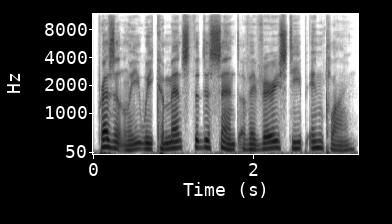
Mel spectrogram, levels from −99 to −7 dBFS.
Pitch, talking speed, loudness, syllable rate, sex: 140 Hz, 180 wpm, -20 LUFS, 5.6 syllables/s, male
